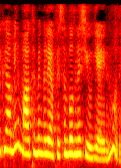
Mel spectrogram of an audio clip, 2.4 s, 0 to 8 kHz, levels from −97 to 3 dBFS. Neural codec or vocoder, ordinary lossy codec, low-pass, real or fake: codec, 24 kHz, 0.5 kbps, DualCodec; AAC, 32 kbps; 7.2 kHz; fake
